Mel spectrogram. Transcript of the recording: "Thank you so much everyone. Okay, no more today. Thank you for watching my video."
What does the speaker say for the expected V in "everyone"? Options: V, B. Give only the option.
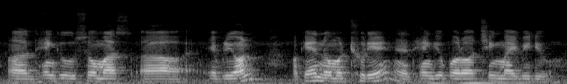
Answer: B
